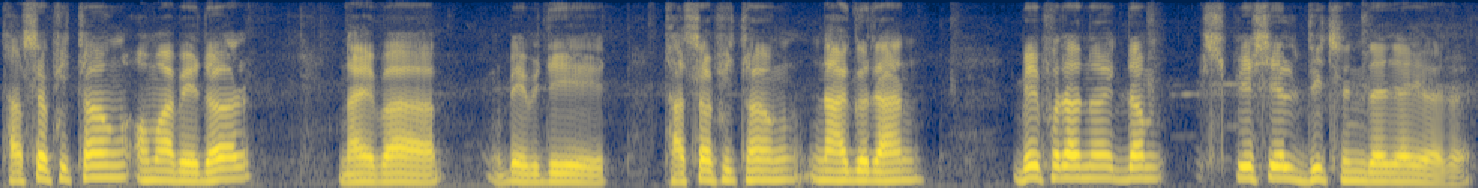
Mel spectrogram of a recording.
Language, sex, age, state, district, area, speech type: Bodo, male, 60+, Assam, Udalguri, rural, spontaneous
